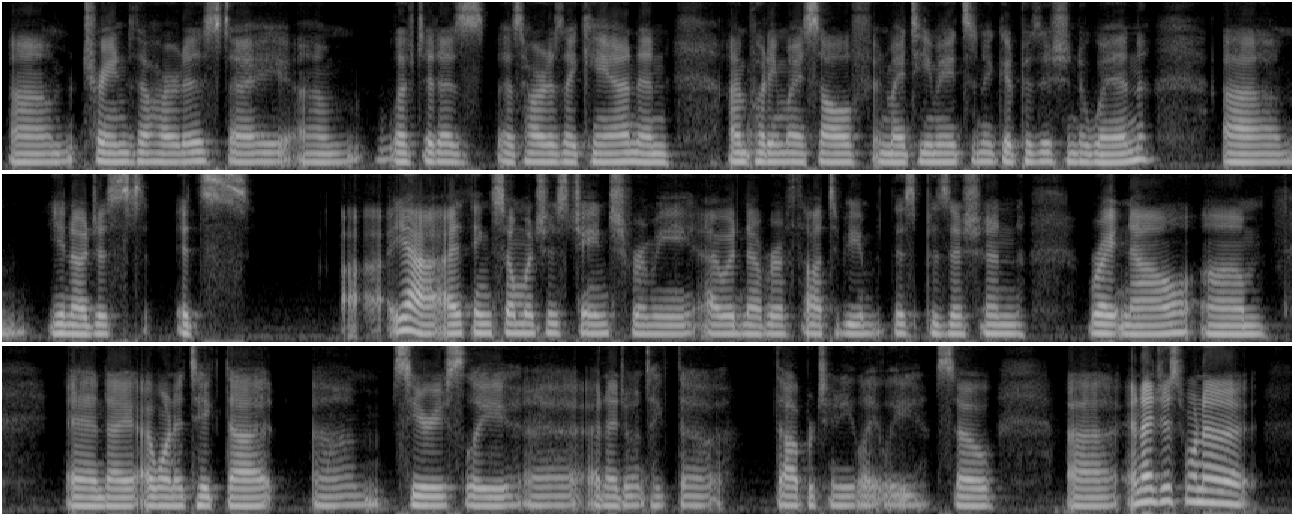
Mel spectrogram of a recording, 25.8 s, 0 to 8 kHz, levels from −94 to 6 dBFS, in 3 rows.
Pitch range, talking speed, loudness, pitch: 155-165 Hz, 185 wpm, -31 LUFS, 160 Hz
